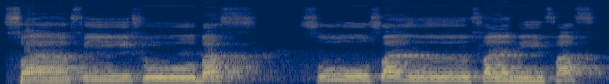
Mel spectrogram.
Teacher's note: Gigi seri atas ujung dengan bibir bawah bagian dalam.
